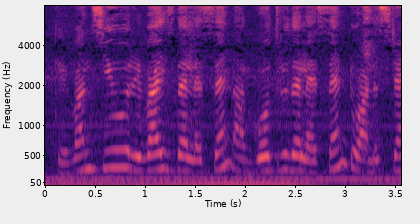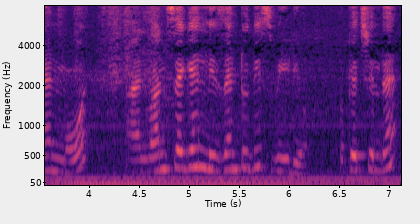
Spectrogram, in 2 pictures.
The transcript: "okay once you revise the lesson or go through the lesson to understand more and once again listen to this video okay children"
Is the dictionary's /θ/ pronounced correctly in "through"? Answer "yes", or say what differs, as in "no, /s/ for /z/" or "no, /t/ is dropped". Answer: no, /t/ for /θ/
